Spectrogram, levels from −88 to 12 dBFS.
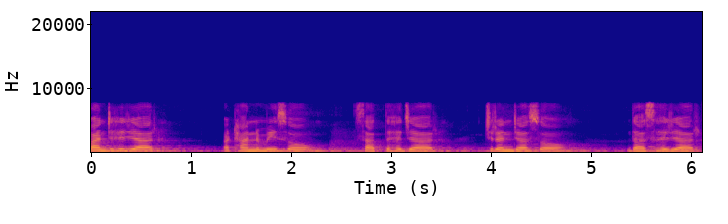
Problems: background sounds at intervals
